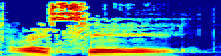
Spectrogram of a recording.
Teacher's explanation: تنها کاری که انجام شد این بود که انتهای زبان به طرف بالا و عقب میل پیدا کرد و صدا کاملا درست شد. · Term: استعلا و اطباق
